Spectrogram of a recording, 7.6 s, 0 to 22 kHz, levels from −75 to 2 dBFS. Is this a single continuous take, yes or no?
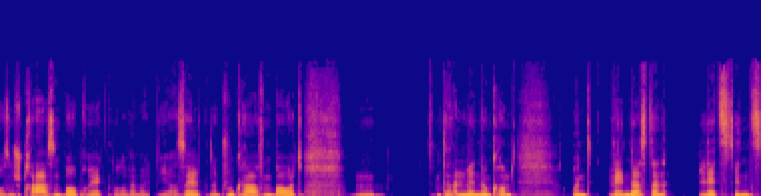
no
